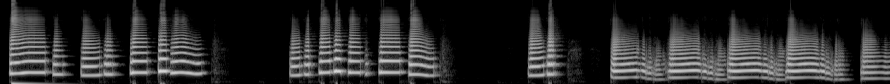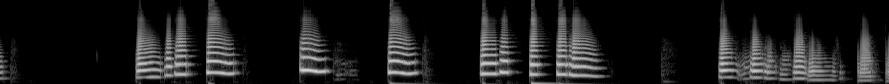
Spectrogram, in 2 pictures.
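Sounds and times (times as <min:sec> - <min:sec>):
trombone with straight mute playing D flat: 0:00.1 - 0:02.1, 0:02.9 - 0:04.4, 0:05.3 - 0:09.0, 0:10.3 - 0:11.3, 0:11.9 - 0:15.0, 0:16.1 - 0:17.7.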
